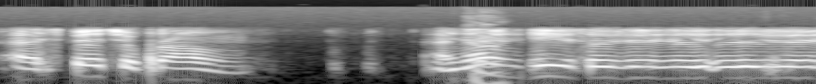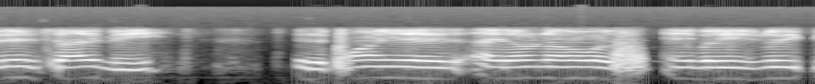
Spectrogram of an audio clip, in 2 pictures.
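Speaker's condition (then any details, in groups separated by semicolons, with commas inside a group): Parkinson's; gave up driving license; trouble holding phone to ear; hard to talk, speech somewhat difficult to understand on phone, needs speakerphone to be loud enough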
